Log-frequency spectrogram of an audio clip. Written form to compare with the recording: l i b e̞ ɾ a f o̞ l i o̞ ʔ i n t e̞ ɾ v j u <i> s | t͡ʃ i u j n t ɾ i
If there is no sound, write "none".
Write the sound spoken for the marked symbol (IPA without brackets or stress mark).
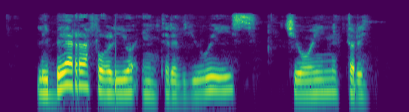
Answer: i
